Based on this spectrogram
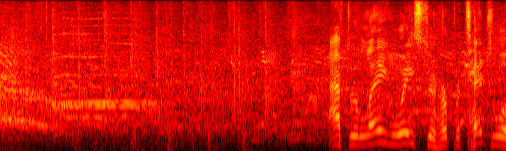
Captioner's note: cheers and applause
